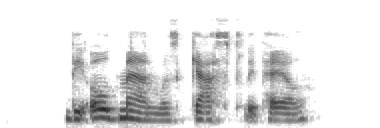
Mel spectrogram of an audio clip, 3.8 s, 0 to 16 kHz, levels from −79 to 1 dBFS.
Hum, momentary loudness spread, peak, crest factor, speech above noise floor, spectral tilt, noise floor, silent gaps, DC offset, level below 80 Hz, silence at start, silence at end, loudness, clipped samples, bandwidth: none; 15 LU; -6 dBFS; 18 dB; 68 dB; -4.5 dB/octave; -90 dBFS; none; under 0.1%; -76 dBFS; 0.65 s; 0.75 s; -22 LUFS; under 0.1%; 10 kHz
